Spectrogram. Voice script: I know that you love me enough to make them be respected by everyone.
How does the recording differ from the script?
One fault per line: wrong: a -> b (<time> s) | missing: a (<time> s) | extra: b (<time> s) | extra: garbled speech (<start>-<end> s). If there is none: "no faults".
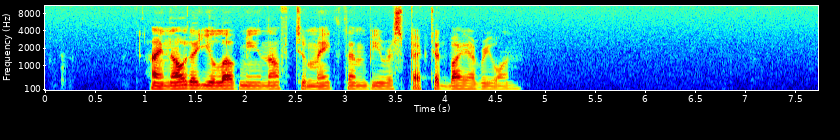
no faults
